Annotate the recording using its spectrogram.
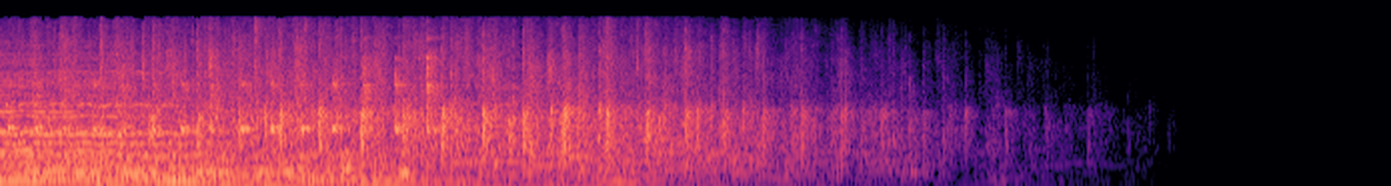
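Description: Cuban son band led by the Cuban tres, with guitar, bass and bongo, playing the last bars of a song and fading out gradually to silence about two-thirds of the way through.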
